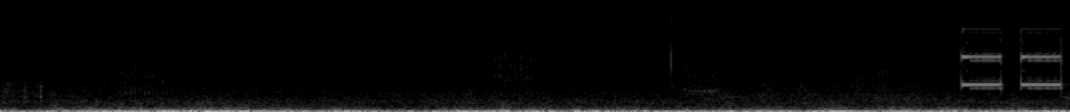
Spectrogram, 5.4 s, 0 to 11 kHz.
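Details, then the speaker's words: ViFLY Beacon lost-model alarm on a plane after a slope landing, outdoors in wind: beeping every few seconds as the pre-alarm, then a sharp high double beep after the plane stays still. "I can hear some beeping one beep every second or so or three seconds leave it for 30 seconds and it should start alarming"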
